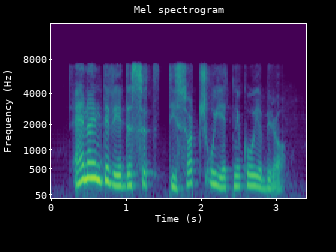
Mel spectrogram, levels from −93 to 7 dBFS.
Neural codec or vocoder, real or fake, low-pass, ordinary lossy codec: codec, 16 kHz, 2 kbps, X-Codec, HuBERT features, trained on LibriSpeech; fake; 7.2 kHz; none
